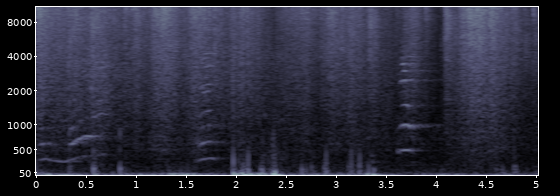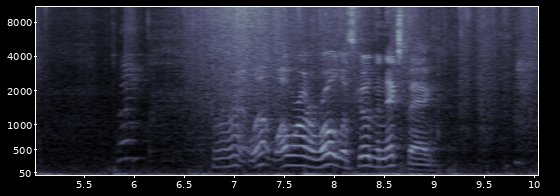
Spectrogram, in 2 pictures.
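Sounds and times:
low thumps: 0:00.0 - 0:04.1
plastic bag rustling: 0:00.0 - 0:10.0.

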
